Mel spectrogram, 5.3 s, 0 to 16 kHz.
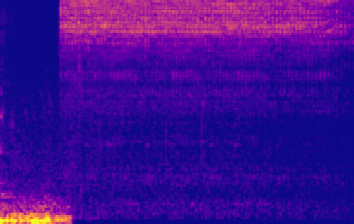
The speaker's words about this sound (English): I'm on a 12.5-mile bike ride around Buell Water in Kent, and you are listening to Queer Out Here.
